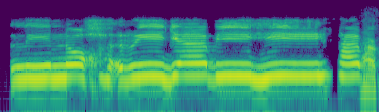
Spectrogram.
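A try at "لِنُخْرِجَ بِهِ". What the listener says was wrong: Kurang Bu, kurang penekanan. Linukhrija bihi.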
